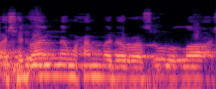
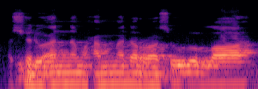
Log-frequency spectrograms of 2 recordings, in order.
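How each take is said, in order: First: It is said in a loud, full voice. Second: It is said in a soft, low voice. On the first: "diulangi dengan suara yang keras" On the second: "dengan suara yang pelan begitu"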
